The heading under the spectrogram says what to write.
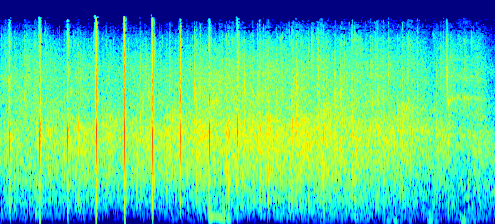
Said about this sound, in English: Hogna Tisoy, the co-founder and board member of Holberg Fondena, who just came from JFK. So an extra applause for Hogna.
